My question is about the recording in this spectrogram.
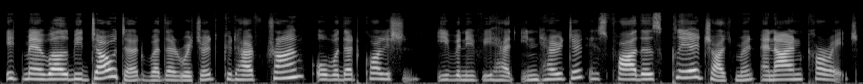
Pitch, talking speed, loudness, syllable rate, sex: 235 Hz, 175 wpm, -18 LUFS, 5.2 syllables/s, female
